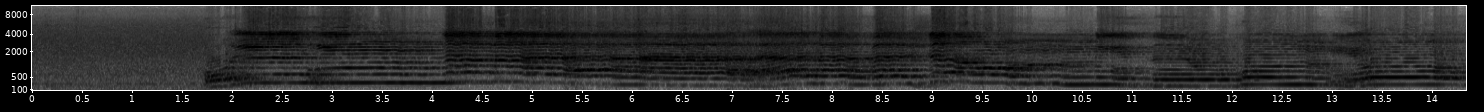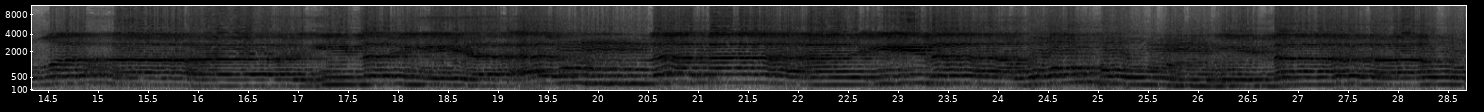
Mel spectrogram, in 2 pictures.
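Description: A man's voice reciting the Quran in the melodic, ornamented mujawwad style, with long held notes that bend and waver in pitch. It comes in abruptly about two seconds in, after a steady hiss.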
